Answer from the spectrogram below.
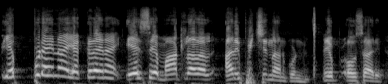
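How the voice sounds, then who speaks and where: A man preaching a sermon in an animated, conversational way, full of rhetorical questions to his listeners. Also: extremely high pitch, quick pace.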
